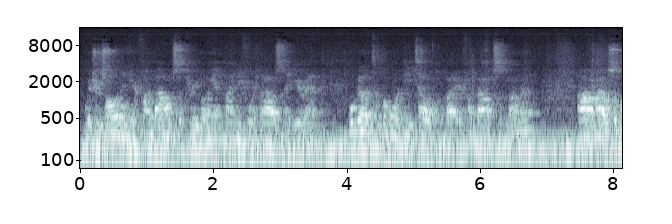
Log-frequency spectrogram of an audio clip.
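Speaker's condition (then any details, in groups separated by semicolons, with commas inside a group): No condition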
